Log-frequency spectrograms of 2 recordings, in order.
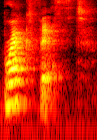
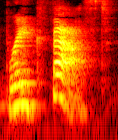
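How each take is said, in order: First: It is said quickly as one word, like fist. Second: It is said as two separate full words. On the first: The speaker calls it right. "But actually, we say breakfast" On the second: The speaker calls it wrong. "you may say break fast, since those are correct for those two separate words"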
